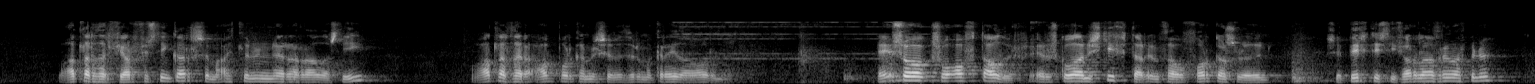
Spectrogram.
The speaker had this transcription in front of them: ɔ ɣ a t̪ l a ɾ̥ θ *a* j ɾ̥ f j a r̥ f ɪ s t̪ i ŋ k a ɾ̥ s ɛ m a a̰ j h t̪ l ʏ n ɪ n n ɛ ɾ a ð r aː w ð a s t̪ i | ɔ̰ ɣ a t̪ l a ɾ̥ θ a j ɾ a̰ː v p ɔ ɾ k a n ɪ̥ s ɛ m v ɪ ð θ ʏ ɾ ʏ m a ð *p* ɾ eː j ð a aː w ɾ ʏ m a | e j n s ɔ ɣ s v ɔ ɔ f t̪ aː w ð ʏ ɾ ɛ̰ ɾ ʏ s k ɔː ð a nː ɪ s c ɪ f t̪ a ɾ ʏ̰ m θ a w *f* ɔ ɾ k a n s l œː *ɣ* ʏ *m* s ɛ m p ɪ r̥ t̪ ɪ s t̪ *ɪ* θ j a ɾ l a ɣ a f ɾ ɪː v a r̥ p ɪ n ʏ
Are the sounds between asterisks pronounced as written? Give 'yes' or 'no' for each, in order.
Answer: yes, no, yes, no, no, no

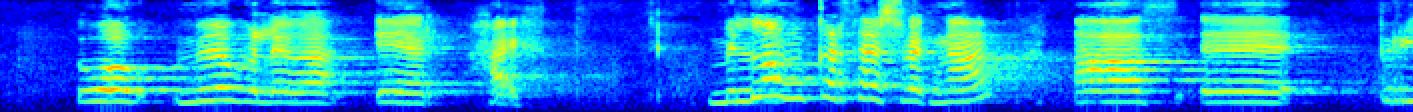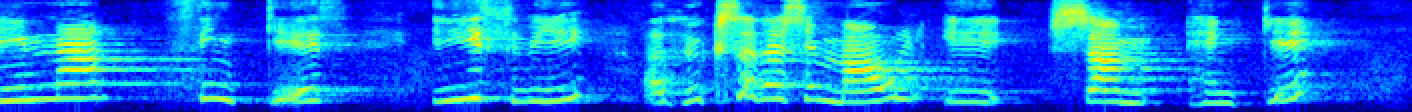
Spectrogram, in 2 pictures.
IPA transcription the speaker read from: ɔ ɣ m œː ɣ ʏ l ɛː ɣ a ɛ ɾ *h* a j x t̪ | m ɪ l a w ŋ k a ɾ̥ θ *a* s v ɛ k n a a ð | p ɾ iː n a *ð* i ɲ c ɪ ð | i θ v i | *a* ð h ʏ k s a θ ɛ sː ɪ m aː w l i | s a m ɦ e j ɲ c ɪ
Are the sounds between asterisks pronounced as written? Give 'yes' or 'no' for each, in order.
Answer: yes, no, no, yes

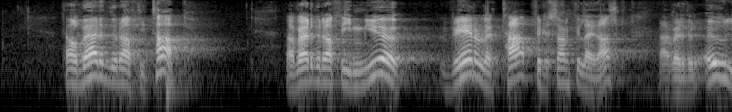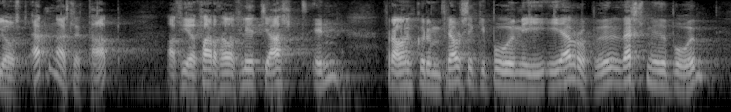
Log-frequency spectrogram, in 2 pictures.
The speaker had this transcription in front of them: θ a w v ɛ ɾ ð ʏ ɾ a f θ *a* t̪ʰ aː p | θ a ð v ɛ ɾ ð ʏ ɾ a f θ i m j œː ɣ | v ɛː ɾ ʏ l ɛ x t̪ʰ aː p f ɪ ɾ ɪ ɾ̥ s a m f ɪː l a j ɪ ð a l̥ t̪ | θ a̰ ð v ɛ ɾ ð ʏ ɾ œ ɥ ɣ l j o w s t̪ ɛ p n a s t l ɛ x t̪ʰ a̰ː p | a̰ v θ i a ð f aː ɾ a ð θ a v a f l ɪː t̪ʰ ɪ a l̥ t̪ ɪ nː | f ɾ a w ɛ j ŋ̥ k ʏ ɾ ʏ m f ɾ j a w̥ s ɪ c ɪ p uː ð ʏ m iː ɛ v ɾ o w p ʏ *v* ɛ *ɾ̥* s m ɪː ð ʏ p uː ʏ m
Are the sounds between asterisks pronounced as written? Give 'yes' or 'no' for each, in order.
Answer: no, yes, no

